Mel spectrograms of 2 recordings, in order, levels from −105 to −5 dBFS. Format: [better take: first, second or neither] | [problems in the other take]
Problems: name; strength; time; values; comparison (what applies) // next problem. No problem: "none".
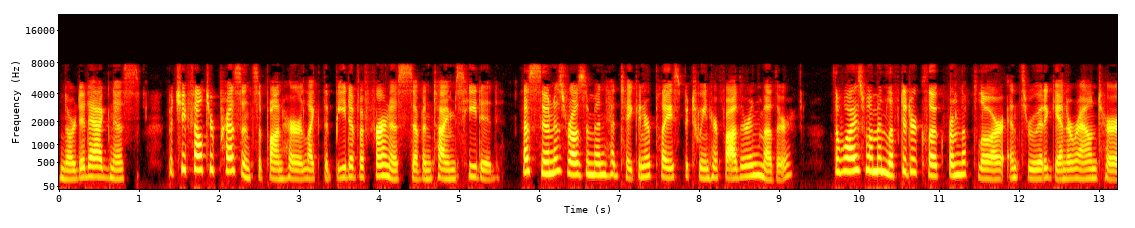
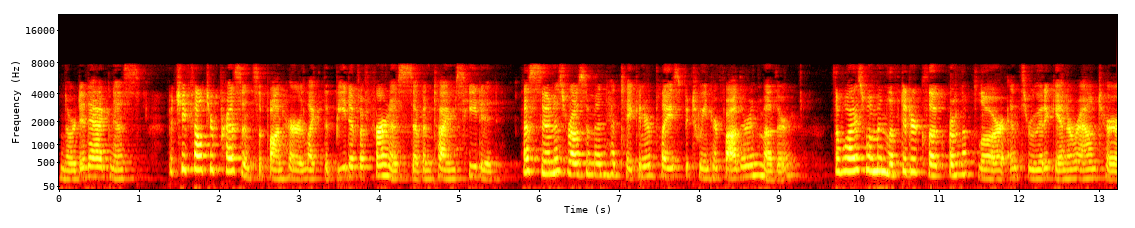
first | room echo; dies away in 0.5 s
